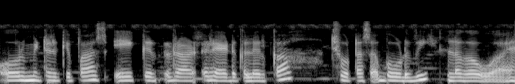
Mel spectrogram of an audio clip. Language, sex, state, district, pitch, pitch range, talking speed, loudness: Hindi, female, Uttar Pradesh, Shamli, 180 Hz, 170-190 Hz, 185 wpm, -14 LUFS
